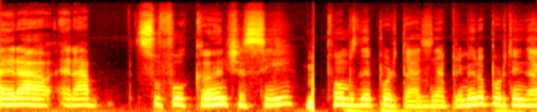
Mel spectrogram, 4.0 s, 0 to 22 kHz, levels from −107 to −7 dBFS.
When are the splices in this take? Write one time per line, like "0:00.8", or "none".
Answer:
0:02.3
